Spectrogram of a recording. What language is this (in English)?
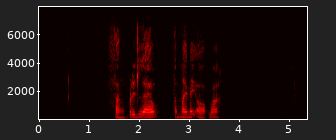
Thai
